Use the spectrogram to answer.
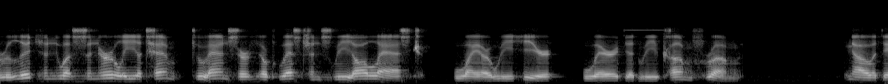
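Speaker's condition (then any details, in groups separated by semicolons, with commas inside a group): Motor neuron disease, speech-generating device; severe, body hardly works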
